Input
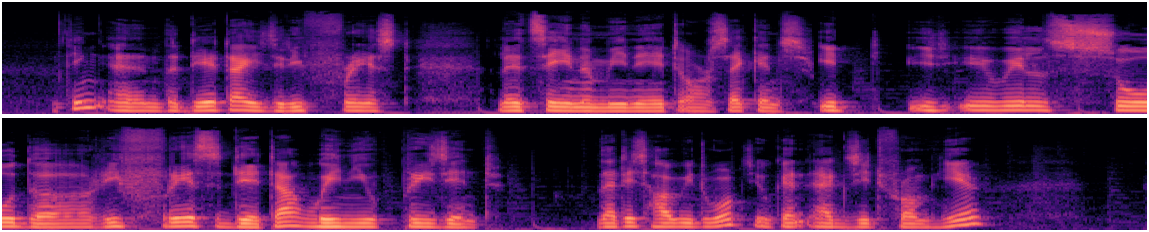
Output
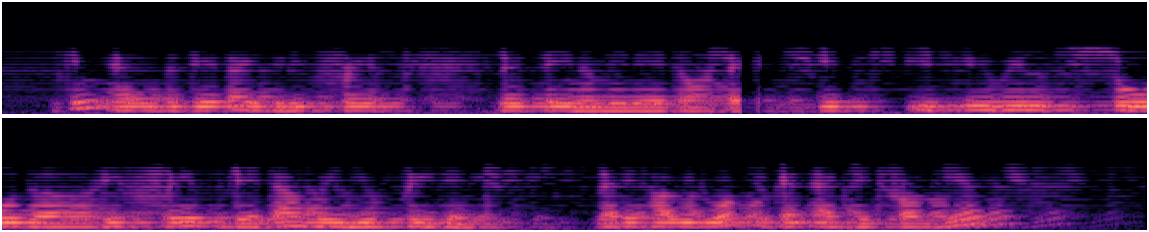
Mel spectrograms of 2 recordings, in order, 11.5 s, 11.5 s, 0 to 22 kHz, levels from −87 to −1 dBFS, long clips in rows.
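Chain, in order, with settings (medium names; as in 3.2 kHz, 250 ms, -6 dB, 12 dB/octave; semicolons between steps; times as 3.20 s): partials quantised in pitch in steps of 2 st; peak limiter -11.5 dBFS, peak gain reduction 7 dB; resampled via 8 kHz; echo whose repeats swap between lows and highs 144 ms, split 1.5 kHz, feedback 50%, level -10 dB; low-pass that closes with the level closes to 970 Hz, closed at -20.5 dBFS; hum notches 50/100/150/200/250/300/350 Hz; FDN reverb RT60 0.35 s, low-frequency decay 0.8×, high-frequency decay 0.4×, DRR 9 dB; 3.69–4.09 s: slow attack 330 ms; trim -6.5 dB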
